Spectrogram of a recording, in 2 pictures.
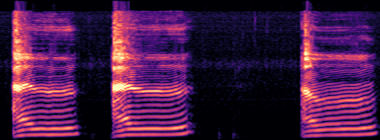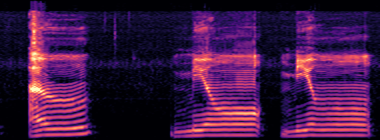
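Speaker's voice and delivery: nasal "an" then "min" moving back in the mouth; ikhfa ladder. Shown as a demonstration. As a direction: step the nasal backward, front to back. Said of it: "So you hear the difference".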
